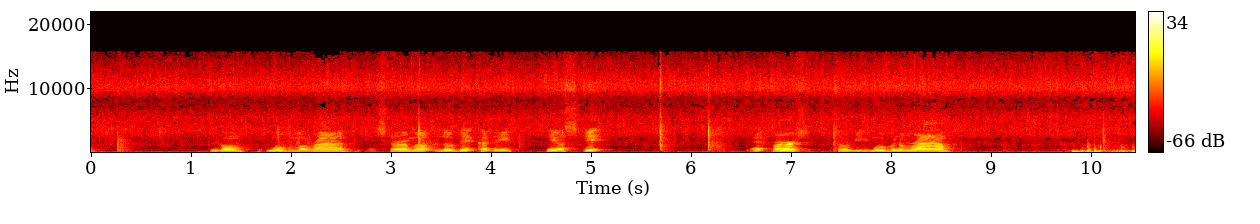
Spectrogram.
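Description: A spoon stirs and scrapes in a pot of liquid.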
